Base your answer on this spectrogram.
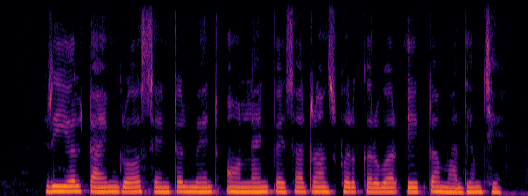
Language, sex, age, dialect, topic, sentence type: Magahi, female, 18-24, Northeastern/Surjapuri, banking, statement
